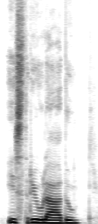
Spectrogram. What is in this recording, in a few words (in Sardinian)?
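"istriuladu", Sardinian, female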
